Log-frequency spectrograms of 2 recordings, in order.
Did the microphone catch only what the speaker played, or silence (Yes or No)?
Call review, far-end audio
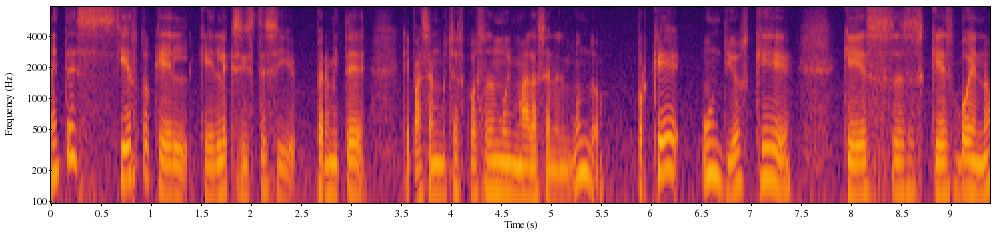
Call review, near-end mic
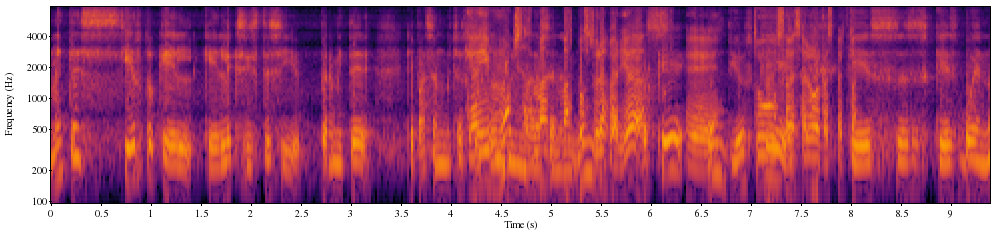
No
